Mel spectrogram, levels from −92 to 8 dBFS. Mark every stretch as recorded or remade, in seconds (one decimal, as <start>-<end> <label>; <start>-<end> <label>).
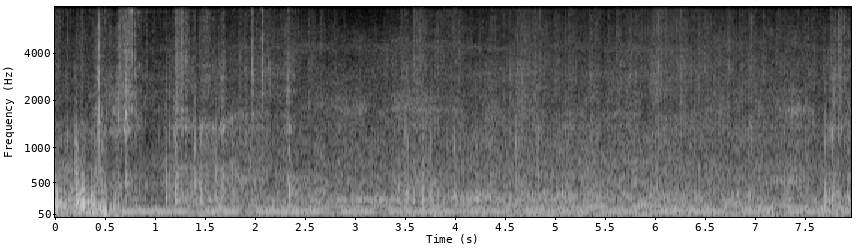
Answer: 0.0-4.4 recorded; 4.4-5.3 remade; 5.3-5.9 recorded; 5.9-7.1 remade; 7.1-8.0 recorded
